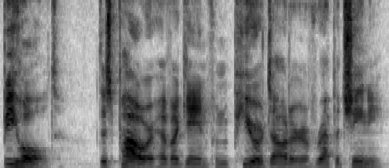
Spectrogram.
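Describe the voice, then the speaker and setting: A man voicing a bitter, scornful young man in a story, declaiming loudly with rage. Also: medium pitch, very animated, moderate pace, pitched above the performer's own voice, natural voice. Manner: loud, declamatory, raging.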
